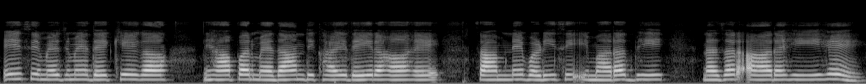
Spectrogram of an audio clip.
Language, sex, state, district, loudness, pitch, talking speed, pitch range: Hindi, female, Rajasthan, Jaipur, -18 LUFS, 220 Hz, 140 wpm, 215-225 Hz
